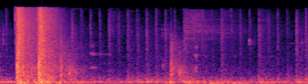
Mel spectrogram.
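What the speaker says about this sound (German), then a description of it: "Der knallt mir ab." Gunfire in the survival game DayZ, a pair of sharp loud shots close together followed by a few scattered cracks and reverberant echoes over low background noise.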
